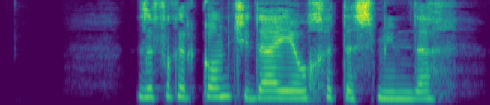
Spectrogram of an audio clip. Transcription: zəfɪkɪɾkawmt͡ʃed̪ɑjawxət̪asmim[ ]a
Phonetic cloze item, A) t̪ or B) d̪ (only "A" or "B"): B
